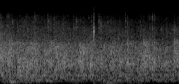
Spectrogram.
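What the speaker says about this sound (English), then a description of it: "please clap" Steady applause from a graduation ceremony audience, a dense even patter of many hands clapping together at moderate volume and sustained throughout with no voices over it.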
